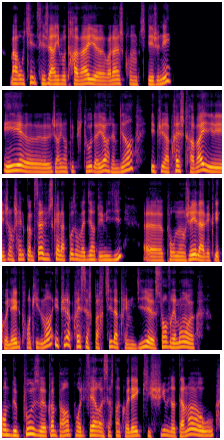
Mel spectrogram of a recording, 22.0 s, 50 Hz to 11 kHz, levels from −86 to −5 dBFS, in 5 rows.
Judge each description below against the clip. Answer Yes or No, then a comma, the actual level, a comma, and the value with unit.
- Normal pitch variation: Yes, average, 3.3 semitones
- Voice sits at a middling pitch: Yes, medium, 160 Hz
